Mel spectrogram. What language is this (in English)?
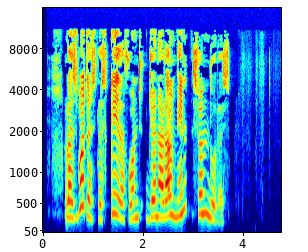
Catalan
